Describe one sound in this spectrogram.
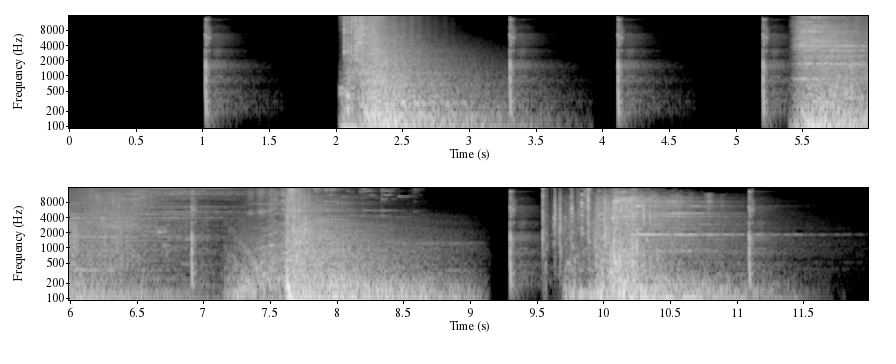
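Short sharp game menu clicks sound several times.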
